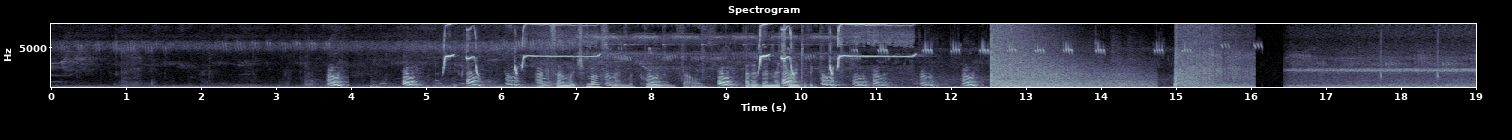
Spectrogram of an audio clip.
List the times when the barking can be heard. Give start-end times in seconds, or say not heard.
3.6-12.4.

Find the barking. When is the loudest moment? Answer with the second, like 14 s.
10 s.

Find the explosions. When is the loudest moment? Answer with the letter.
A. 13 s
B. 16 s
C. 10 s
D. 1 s
A.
